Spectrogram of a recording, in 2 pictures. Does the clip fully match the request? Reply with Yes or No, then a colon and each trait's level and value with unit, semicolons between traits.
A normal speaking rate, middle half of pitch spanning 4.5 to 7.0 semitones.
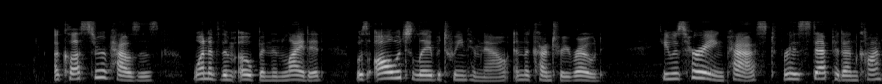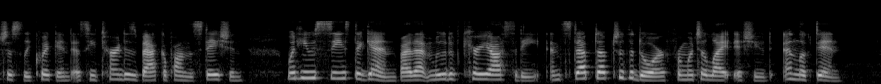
No: fast, 215 wpm; average, 5.2 semitones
